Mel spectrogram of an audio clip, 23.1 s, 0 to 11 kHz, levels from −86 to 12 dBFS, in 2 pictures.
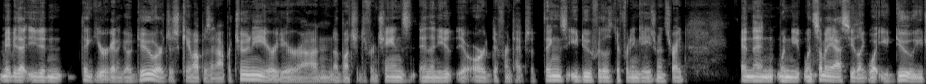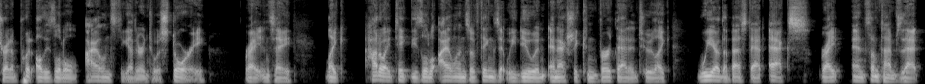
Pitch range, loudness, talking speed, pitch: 90-105 Hz, -21 LUFS, 255 wpm, 95 Hz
